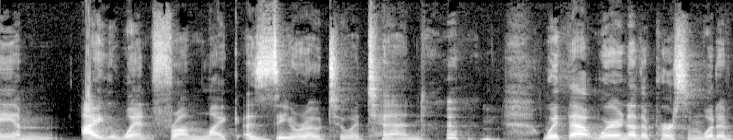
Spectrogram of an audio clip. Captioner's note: laughs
